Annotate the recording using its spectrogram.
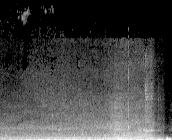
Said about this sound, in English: I'm trying to cross the street here to get back to the park, and there's a bunch of cars going by. They're supposed to stop if you go into the crosswalk, but I don't like to do that.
